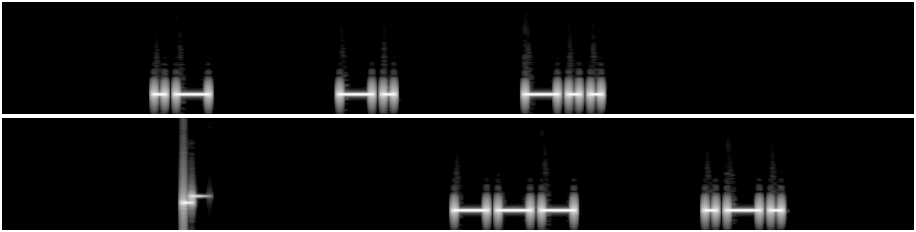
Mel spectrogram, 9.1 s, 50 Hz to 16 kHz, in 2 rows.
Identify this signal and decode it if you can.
Morse code, heard as a keyed tone, about 22 wpm, spaced as for 10 wpm, 700 Hz. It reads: AND OR
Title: 4x Character Spacing - Top 100 Words - 22wpm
